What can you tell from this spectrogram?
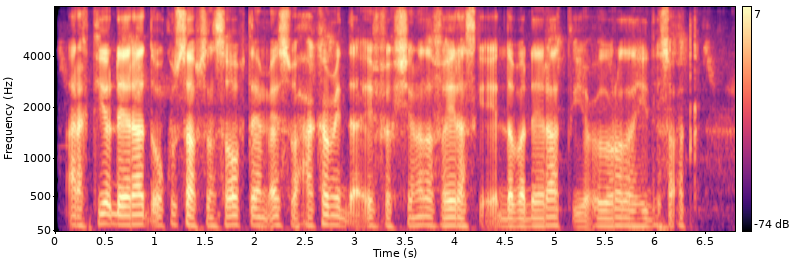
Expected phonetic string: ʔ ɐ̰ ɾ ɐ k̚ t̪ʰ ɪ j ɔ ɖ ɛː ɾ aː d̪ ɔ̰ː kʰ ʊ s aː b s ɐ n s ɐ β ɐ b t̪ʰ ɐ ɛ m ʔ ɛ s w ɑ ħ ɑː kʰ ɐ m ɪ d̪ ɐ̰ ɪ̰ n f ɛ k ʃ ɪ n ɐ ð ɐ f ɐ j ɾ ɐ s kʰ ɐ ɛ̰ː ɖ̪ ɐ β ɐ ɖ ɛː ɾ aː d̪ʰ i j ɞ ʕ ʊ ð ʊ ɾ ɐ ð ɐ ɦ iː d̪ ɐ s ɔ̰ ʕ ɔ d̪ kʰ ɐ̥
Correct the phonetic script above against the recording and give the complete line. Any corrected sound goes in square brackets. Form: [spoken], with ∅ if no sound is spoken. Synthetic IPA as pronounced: ʔ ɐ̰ ɾ ɐ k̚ t̪ʰ ɪ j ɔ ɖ ɛː ɾ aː d̪ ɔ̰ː kʰ ʊ s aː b s ɐ n s ɐ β ɐ b t̪ʰ ɐ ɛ m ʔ ɛ s w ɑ ħ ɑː kʰ ɐ m ɪ d̪ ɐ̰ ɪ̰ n f ɛ k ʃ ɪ n ɐ ð ɐ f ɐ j ɾ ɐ s kʰ ɐ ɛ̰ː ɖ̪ ɐ β ɐ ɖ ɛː ɾ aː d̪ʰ i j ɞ ʕ ʊ ð ʊ ɾ ɐ ð ɐ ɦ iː d̪ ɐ s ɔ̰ ʕ ɔ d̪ kʰ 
